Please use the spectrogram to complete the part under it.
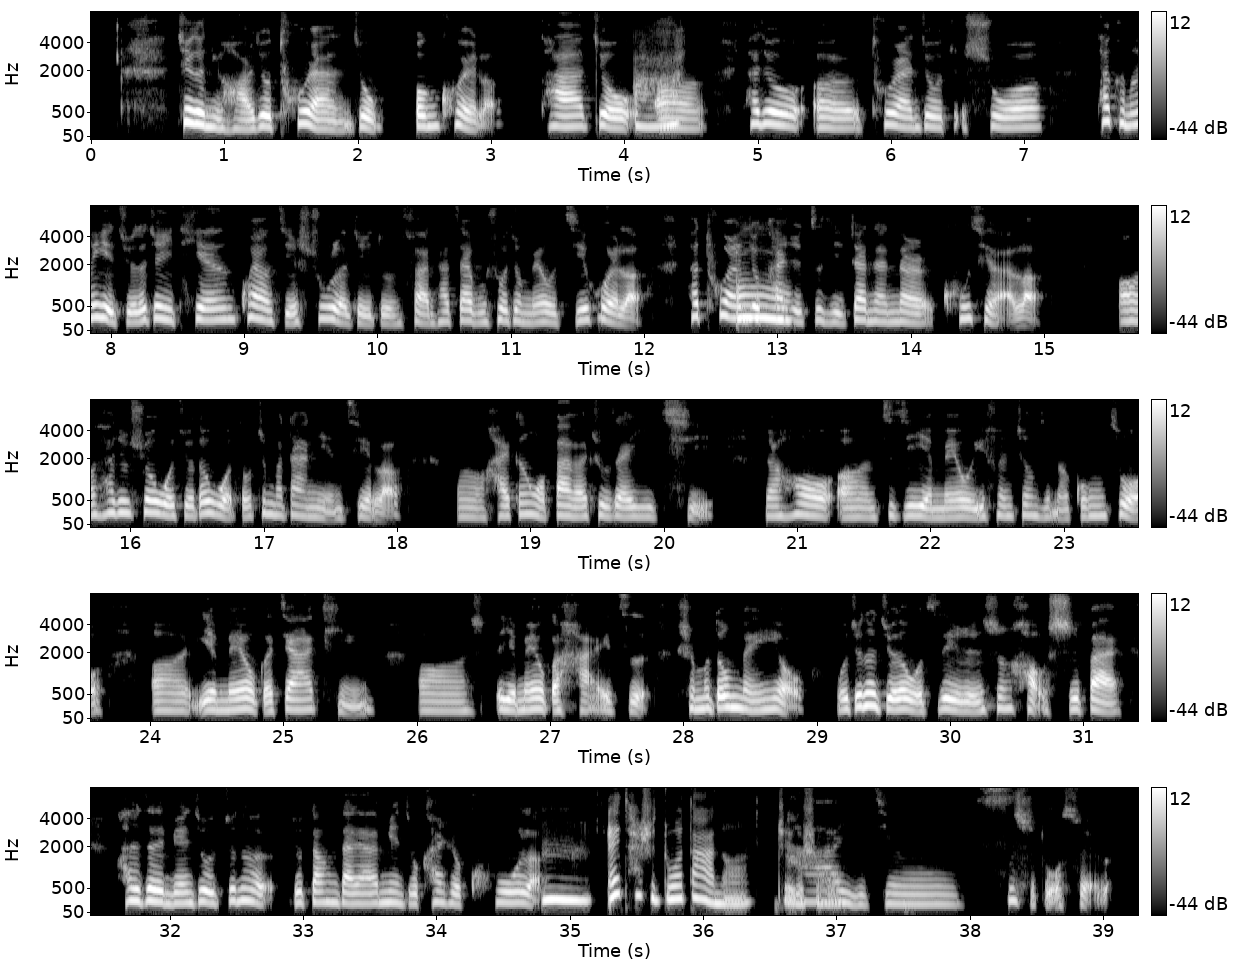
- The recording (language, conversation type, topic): Chinese, podcast, 当说真话可能会伤到人时，你该怎么把握分寸？
- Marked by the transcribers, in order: other background noise; surprised: "啊？"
